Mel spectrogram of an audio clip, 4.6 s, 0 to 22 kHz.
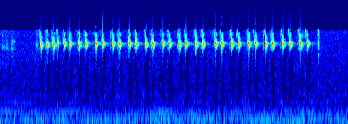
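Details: A 2020 recording of a spotted-wing hairy cricket with one sustained run of about thirty evenly spaced, shrill, high chirps lasting nearly four seconds after a brief faint start. No other sounds are heard.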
